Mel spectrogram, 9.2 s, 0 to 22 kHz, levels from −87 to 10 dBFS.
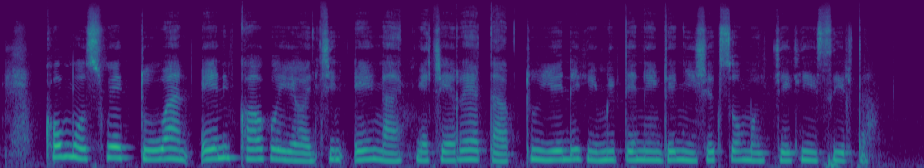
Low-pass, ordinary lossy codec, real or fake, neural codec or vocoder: none; none; fake; codec, 44.1 kHz, 3.4 kbps, Pupu-Codec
